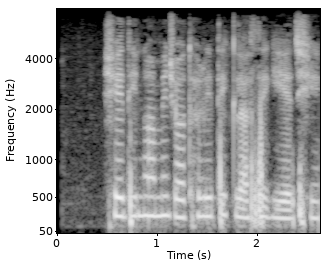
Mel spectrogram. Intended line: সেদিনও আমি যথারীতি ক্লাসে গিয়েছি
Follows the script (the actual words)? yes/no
yes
